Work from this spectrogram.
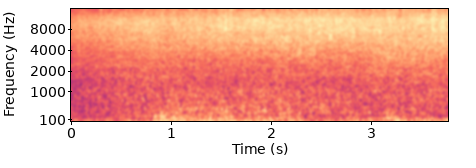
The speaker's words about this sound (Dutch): Het werd een soort, een soort herfst met, met temperaturen. 10, 15 graden was het dan. En dan met heel veel regen en heel veel onweer.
